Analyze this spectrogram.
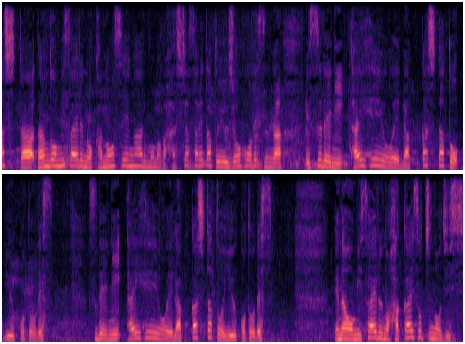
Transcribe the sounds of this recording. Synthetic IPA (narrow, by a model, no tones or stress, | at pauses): ɕi̥t̪ad̪ãnd̪o̞ːmʲisaeɾɯ̟no̞kano̞ːse̞ːɡaːɾɯ̟mo̞no̞ɡahaɕːasaɾe̞t̪at̪o̞jɯ̟ːʑo̞ːɦo̞ːd̪e̞sɨɡaesɨd̪e̞ɲ̟it̪aiɦe̞ːjo̞ːe̞ɾakːaɕi̥t̪at̪o̞jɯ̟ːko̞t̪o̞d̪e̞sɨ̥ | sɨd̪e̞ɲ̟it̪aihe̞ːjo̞ːe̞ɾakːaɕi̥t̪at̪o̞jɯ̟ːko̞t̪o̞d̪e̞sɨ̥ | enao̞mʲisaeɾɯ̟no̞hakaiso̞t͡ɕino̞d͡ʑiɕ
